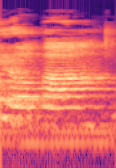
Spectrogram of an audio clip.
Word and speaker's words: Europa: The third type of double vowel, AU or A with umlaut U. It is pronounced as oi. For example, Europa means Europe.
